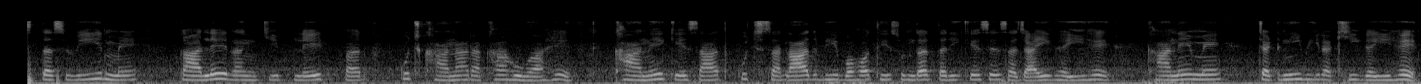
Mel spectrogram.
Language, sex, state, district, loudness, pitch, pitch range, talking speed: Hindi, female, Bihar, Saran, -31 LUFS, 210 Hz, 195-220 Hz, 140 wpm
